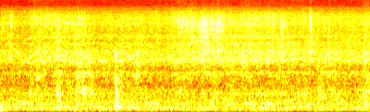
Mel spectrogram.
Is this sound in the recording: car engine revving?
no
